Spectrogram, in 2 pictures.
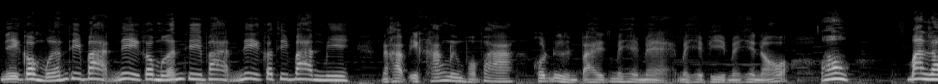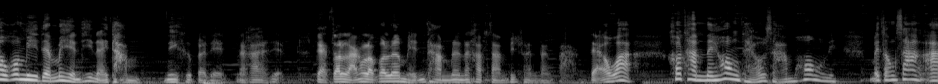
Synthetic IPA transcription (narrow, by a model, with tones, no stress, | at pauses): niː˥˩kɔː˥˩mɯ˩˦ənt̪ʰiː˥˩baː˥˩nːiː˥˩kɔː˥˩mɯ˩˦ənt̪ʰiː˥˩baː˥˩nːiː˥˩kɔː˥˩t̪ʰiː˥˩baː˥˩nmiː˧na˦˥kʰa˦˥p̚ʔiː˨˩kʰɾa˦˥ŋnɯ˧ŋpʰɔ˨˩˦pʰaː˧ | kʰo˧nʔɯː˨˩npa˧jma˥˩jt͡ɕʰa˥˩jmɛː˥˩ma˥˩jt͡ɕʰa˥˩jpʰiː˥˩ma˥˩jt͡ɕʰa˥˩jnɔː˦˥˩ŋwa̰ː˥˩ | ʔo˧˩ | baː˥˩nɾa˧wkɔː˥˩miː˧t̪̬ɛː˨˩ma˥˩jhe˩˨˦nt̪ʰiː˥˩na˩˦jt̪ʰa˧mniː˥˩kʰɯː˧pɾa˧dḛ˧nːa̰˦˥kʰa˦˥˧ | t̪ɛː˨˩t̪ɔː˧nla˩˦ŋɾa˧wkɔː˥˩ɾɤː˥˩mhe˩˦nt̪ʰa˧mlaː˧˥˩na˦˥kʰa˦˥p̚t̪aː˧mpʰi˦˥pʰa˧nt̪aː˨˩ŋt̪a̰ː˨˩ŋt̪ɛ̰ː˨˩ʔa˧˩waː˥˩ | kʰa˦˥˩wt̪ʰa˧mna˧jɦɔ˥˩ŋt̪ʰɛ˩˦wsaː˩˦mhɦɔ˥˩ŋni˧˩ | ma˥˩jt̪ɔ˥˩ŋsaː˥˩ŋʔa˧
